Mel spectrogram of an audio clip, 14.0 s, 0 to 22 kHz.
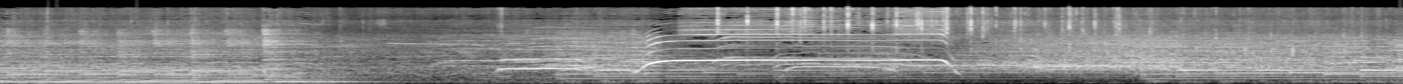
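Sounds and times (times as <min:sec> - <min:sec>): held keyboard chords: 0:00.0 - 0:03.9, 0:11.3 - 0:14.0
crowd cheering: 0:03.0 - 0:14.0
audience member whooping: 0:05.0 - 0:09.8.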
